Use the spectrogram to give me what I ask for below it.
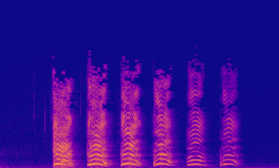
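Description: A hen clucking in a children's story: six evenly spaced, short arching calls in a steady rhythm, growing slightly softer and thinner toward the end, alone with no talk.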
